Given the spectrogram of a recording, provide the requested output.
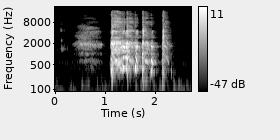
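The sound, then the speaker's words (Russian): A harsh, hacking coughing fit: a soft breathy intake, then a burst of several rough, rapid coughs tapering into one last sharp cough, loud and alone with no talking. “вылетите свой уже туберкулез, пожалуйста.”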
